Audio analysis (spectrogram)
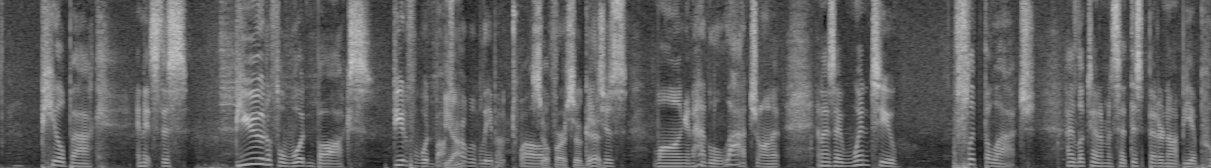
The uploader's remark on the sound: broadcast live from Santas Anonymous depot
